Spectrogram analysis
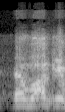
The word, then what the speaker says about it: Milwaukee: black um in Minnesota 50% in Chicago and Milki Miloki Gangster if I'm pronouncing correctly. Yeah. No, that's you got it right. Milwaukee, Wisconsin.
